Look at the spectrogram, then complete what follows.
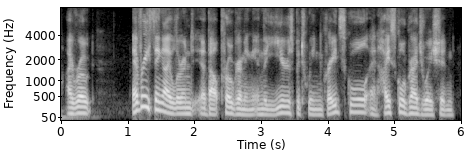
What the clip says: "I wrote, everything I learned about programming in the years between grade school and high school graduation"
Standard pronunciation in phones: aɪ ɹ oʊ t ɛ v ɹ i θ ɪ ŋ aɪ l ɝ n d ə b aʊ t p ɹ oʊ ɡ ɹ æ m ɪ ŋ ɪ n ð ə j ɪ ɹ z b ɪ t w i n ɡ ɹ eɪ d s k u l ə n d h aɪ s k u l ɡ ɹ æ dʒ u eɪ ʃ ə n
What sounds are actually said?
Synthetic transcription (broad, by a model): aɪ ɹ oʊ t ɛ v ɹ i θ ɪ ŋ aɪ l ɝ n d ə b aʊ t p ɹ oʊ ɡ ɹ æ m ɪ ŋ ɪ n ð ə j ɪ ɹ z b ɪ t w i n ɡ ɹ eɪ d s k u l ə n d h aɪ s k u l ɡ ɹ æ dʒ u eɪ ʃ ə n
